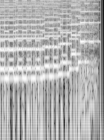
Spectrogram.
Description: Cri d'Aéromite dans Pokémon Or et Argent.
